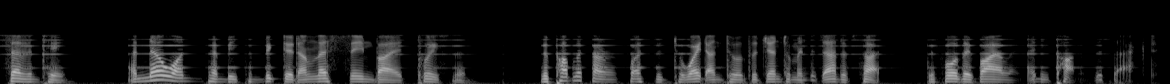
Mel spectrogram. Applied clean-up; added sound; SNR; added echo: neural mask model RNNoise.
